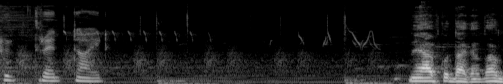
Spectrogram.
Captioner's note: birds chirping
